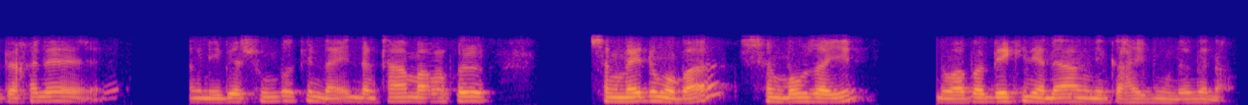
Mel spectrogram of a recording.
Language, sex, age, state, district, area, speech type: Bodo, male, 60+, Assam, Udalguri, urban, conversation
